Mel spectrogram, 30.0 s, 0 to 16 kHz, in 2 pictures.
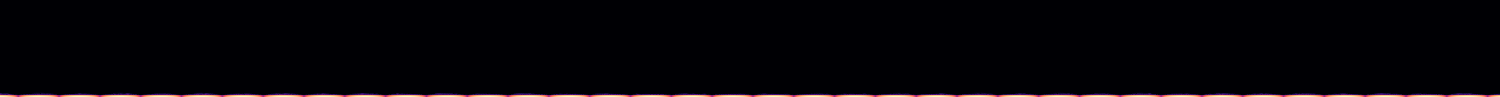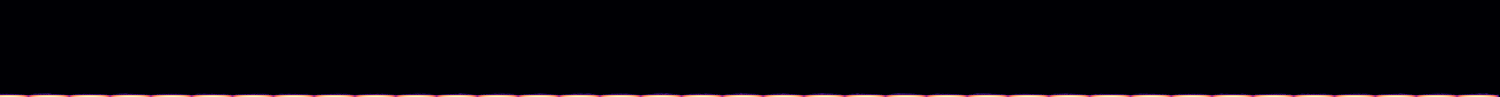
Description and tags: E0 (41 hz) and F0 (43 hz) simultaneously creates a natural harmonic pulse. 30 seconds long.
41hz, 43hz, bass, E0, F0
